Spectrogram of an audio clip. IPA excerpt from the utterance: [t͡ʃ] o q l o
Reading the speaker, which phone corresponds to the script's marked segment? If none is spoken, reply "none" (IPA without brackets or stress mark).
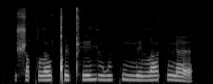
ʃ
